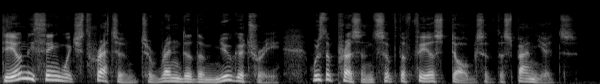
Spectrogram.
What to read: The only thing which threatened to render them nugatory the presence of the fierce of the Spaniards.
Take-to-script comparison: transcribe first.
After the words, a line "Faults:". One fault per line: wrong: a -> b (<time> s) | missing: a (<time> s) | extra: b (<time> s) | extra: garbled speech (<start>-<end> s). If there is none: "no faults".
The only thing which threatened to render them nugatory was the presence of the fierce dogs of the Spaniards.
Faults:
extra: was (3.1 s)
extra: dogs (4.4 s)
